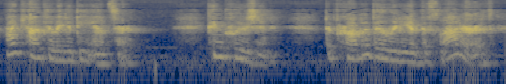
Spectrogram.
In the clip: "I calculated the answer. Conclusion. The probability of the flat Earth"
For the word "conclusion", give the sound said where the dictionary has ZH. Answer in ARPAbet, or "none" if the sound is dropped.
ZH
